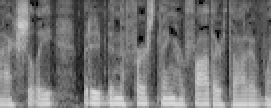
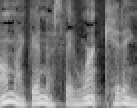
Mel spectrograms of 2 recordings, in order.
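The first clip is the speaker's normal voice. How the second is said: ordinary delivery, nothing marked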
